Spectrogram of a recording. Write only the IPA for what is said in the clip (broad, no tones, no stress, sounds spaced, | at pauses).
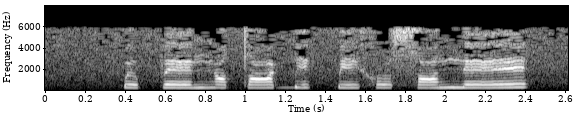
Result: k͡p ə p ɛ ŋ ə tˤ ɛ ɡ͡b e k͡p e x u sˤ ə n ɛ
